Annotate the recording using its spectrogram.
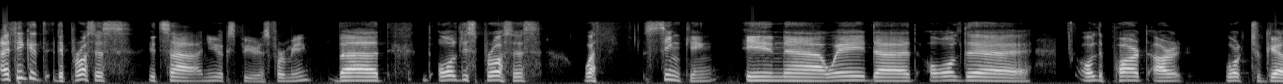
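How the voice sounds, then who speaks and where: Talking at a very slow pace, a man with a high pitch keeps his intonation fairly even. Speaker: course developer. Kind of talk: casual interview chat. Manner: halting.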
